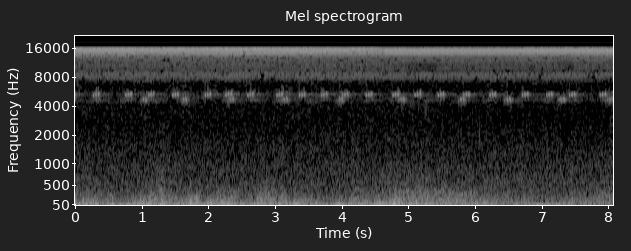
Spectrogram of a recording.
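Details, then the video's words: Crickets in a golden wheat field in the summer countryside, giving short high chirps in a steady pulsing row, several per second, over a soft low rumble of light breeze. "Countryside/cricket sounds"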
